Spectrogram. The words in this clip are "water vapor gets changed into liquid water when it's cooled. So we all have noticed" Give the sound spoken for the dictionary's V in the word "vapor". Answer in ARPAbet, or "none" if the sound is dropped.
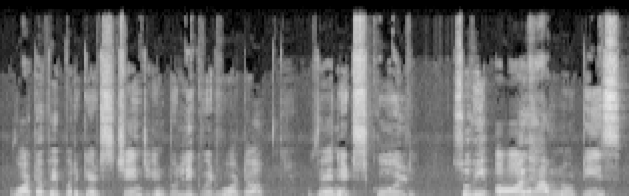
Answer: V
